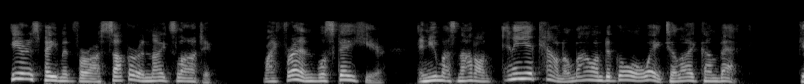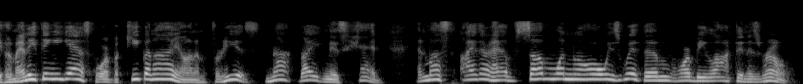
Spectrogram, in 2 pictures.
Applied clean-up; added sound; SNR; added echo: neural mask model DeepFilterNet 3.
